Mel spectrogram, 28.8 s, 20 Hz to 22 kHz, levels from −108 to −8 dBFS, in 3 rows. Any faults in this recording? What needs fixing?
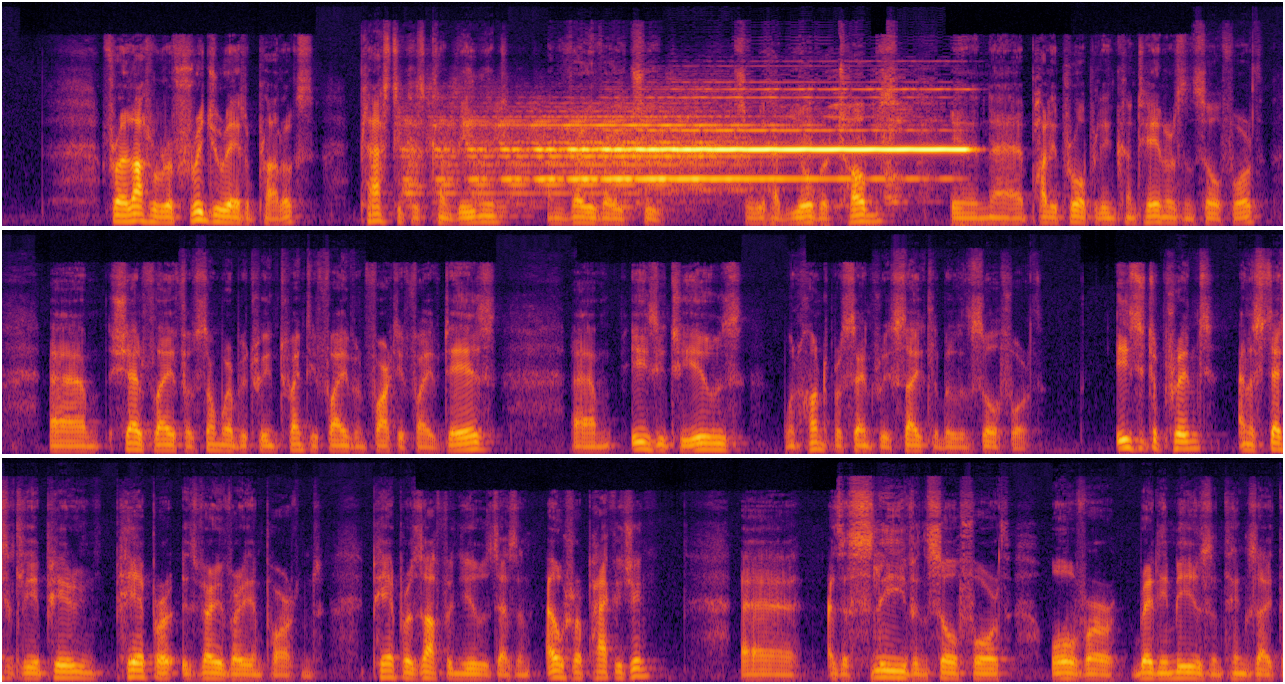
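Feedback howl, 2.76–7.56 s: a loop between two devices in the room grows a tone near 1.5 kHz that repeats about every 200 ms and peaks about 15 dB above the speech. A spectrogram shows a bright horizontal line, and the waveform swells. To prevent it, mute one device or use headphones when two join from one room.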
